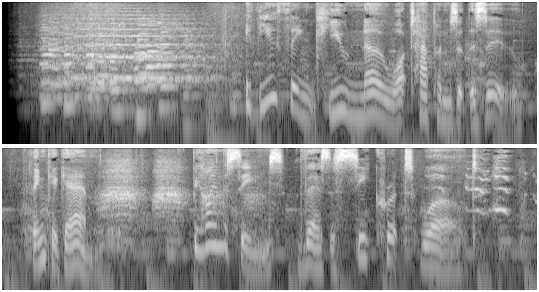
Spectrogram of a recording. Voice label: narrative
